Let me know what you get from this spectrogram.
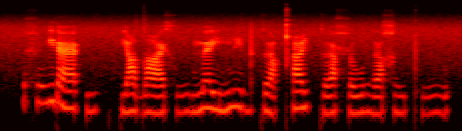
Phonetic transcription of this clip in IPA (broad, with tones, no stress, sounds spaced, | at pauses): ħ ṳ˥ j ɾ æ˨˦ ʔ i̤˩˧˩ k pʲ e˩˧˩ dˤ æ˧˩˧ x ṳ˩˧˩ m ɛ˥˨ j m i˥˨ d k ə˧˩˧ qʰ i˧˥˧ k ə˩˧˩ ħ u˨˦ ɦ ə˨˦ χ i̤˥ pʰ ṳ˧˥˧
